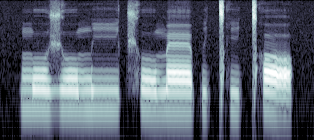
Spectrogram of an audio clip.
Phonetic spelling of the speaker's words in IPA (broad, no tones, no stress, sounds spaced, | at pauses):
m oː ʒ oː m iː t͡ʃʰ oː m æː p i ǀʰ i ǀʰ ɒ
